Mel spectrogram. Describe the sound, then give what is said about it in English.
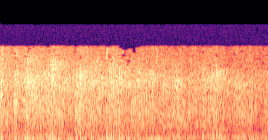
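Applause from a church audience welcoming two people to the front: dense, steady clapping that holds at an even, moderately faint level for the whole stretch, with no voices. “Give them a hand.”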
